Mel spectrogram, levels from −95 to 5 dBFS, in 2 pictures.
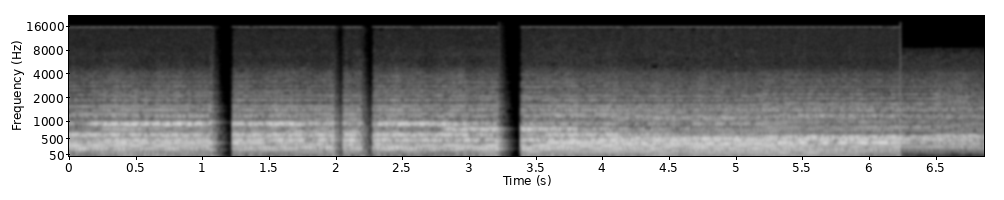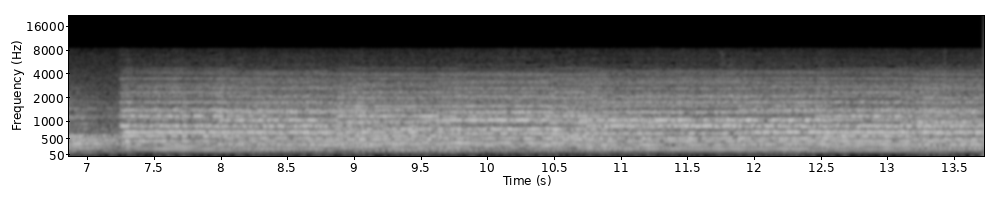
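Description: Two brief call audio freezes stop the audio at 1.07 to 1.25 s and 3.22 to 3.41 s. In each, the last sound carries on as a fading buzz, for 156 ms in the first and 170 ms in the second, and then goes silent, for 20 ms in the first and 50 ms in the second, before resuming where it stopped. The likely cause is held-up packets draining the jitter buffer. On a waveform each shows as a decaying smear ending in a flat gap. Two short stalls from a late packet follow at 1.99 to 2.08 s and 2.20 to 2.30 s. Each holds a sound too long, by 68 ms and then 85 ms, with a slight buzz or dip, because a packet arrived late and the receiver stretched the previous audio to cover it. On a spectrogram they appear as smeared, horizontally streaked patches. At 6.24 s there is no silence, but the input has likely switched to a poorer device. From there to the end the sound turns duller and drops about 5 dB in level, and new background noise sits roughly 30 dB below it. 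The spectrogram shows a hard ceiling at 8.4 kHz, with the band above it empty after the switch.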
